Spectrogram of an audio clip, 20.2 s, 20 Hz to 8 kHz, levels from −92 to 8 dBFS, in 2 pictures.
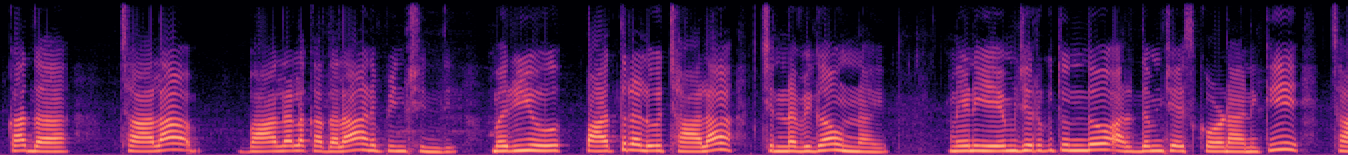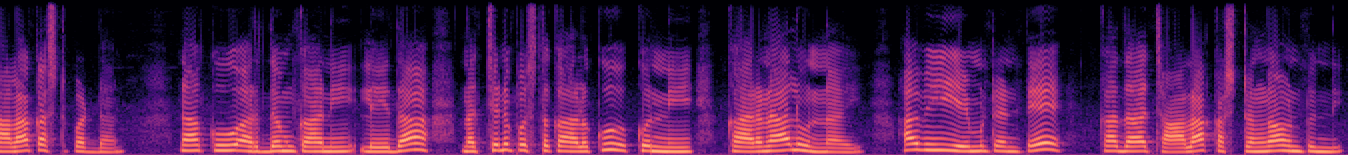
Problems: none marked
